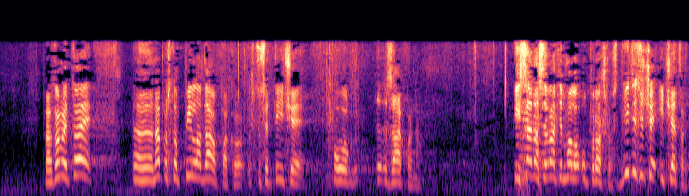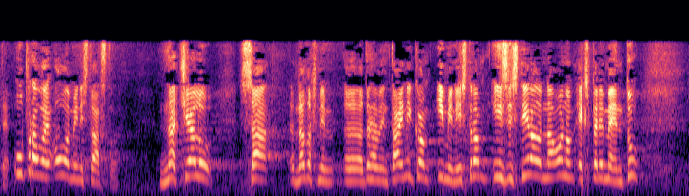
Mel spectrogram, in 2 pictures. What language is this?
Croatian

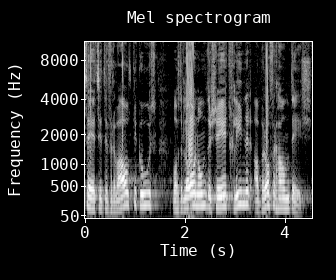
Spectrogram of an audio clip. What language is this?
Swiss German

